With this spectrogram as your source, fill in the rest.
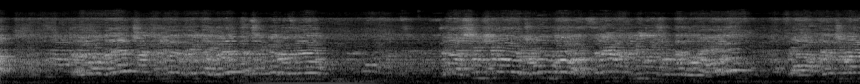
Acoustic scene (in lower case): crowded indoor space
